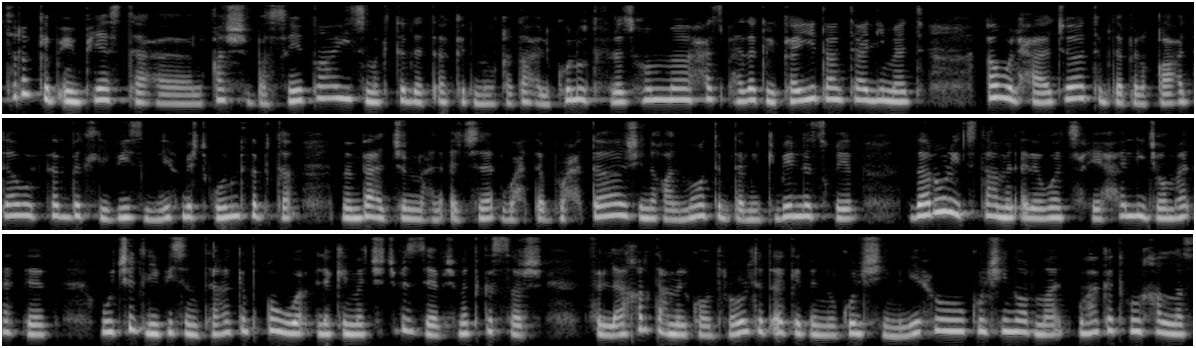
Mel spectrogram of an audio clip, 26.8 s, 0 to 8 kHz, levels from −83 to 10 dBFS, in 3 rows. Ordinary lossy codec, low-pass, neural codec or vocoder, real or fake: AAC, 48 kbps; 7.2 kHz; none; real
